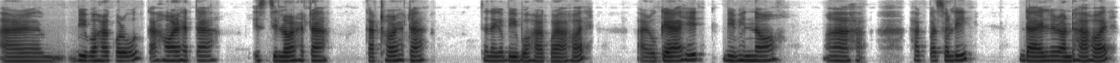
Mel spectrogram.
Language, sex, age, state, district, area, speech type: Assamese, female, 45-60, Assam, Dibrugarh, rural, spontaneous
